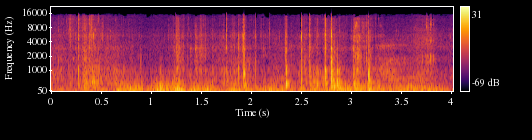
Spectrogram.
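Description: Irregular clicks and knocks from handling a landing net with a freshly caught flounder on a kayak, over a low rumble of wind and water noise.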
